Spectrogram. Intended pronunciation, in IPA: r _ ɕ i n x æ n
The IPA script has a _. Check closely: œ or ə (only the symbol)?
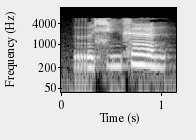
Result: ə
